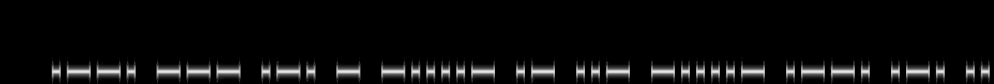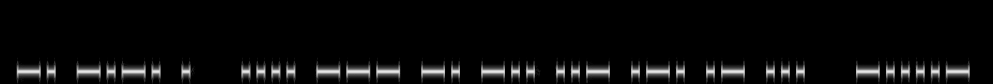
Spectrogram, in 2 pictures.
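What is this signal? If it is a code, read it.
Morse code, heard as a keyed tone, about 16 wpm, 600 Hz. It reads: PORT-AU-PRINCE HONDURAS -
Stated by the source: CW practice of national capitals at 16 words per minute, from ON6ZQ.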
